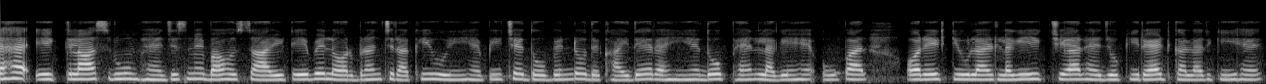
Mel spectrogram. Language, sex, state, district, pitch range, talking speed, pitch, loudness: Hindi, female, Chhattisgarh, Raigarh, 220-240 Hz, 170 wpm, 230 Hz, -16 LUFS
